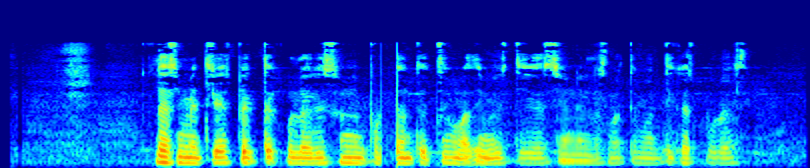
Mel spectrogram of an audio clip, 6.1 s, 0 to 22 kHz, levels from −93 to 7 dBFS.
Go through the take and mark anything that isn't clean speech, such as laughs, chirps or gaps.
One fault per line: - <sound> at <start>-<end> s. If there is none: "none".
- dropout at 2.9-3.0 s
